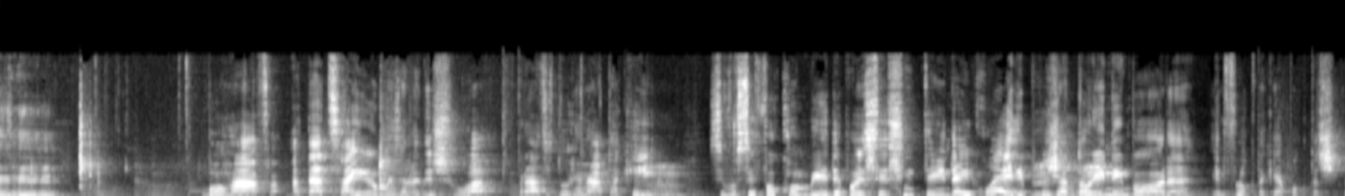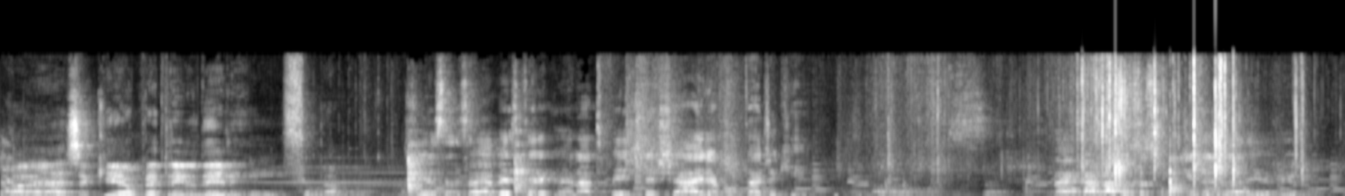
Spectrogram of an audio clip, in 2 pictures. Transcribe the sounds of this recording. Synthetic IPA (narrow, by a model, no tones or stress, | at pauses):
bõɦafɐ̰at̪at̪ɪ̥saiwmɐzɛlɐd̪eʃowɐpɾazɐd̪ʊɦenat̪ʊakĩ | sɪvosefoɾkõmeɾd̪epojssesɪĩt̪ẽnd̪aikõelɪpoɾkeʒat̪owĩnd̪ʊẽbɔɾɐelɪfalowkɪd̪akiɐpowkʊ̥t̪aʃe̥ɡɐ̃nd̪ɛɛsɪakiɛʊpɾɛt̪ɾẽjnʊd̪elɪ̰isʊt̪a̰bõ̰ | viɾʊsẽñsavĩɐbest̪eɾɐkɪʊhenat̪ʊ̥fejzd͡ʒɪd̪ejʃaelɪɐvõnt̪ad͡ʒɪakʰi | nɔ | sɐ | vajakabakõsoskõpiɡĩd̪ɐʒilad̪eɾɐviw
